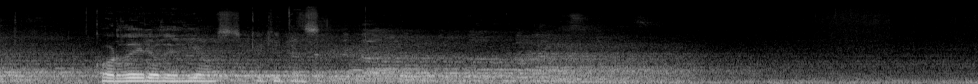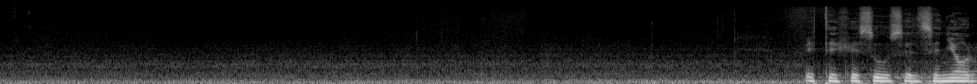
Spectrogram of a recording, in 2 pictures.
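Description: A middle-aged man chants in a sung voice through a microphone in a large echoing hall.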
